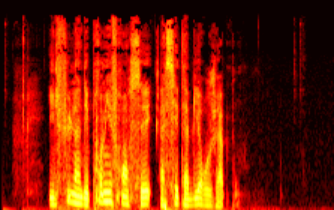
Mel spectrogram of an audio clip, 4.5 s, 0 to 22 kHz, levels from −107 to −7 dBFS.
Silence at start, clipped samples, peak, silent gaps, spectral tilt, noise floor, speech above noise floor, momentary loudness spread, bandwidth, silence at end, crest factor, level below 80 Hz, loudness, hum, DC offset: 0.65 s; under 0.1%; -10 dBFS; none; -5 dB/octave; -77 dBFS; 53 dB; 8 LU; 16 kHz; 1.5 s; 18 dB; -46 dBFS; -25 LUFS; none; under 0.1%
